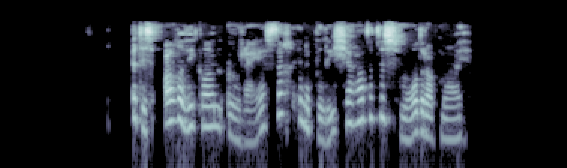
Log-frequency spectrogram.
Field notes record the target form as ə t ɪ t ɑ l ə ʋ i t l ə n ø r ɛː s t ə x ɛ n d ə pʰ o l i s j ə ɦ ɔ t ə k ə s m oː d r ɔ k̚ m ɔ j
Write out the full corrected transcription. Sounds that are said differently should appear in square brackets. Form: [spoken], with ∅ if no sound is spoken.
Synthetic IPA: ə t ɪ [s] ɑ l ə ʋ i [k] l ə n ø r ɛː s t ə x ɛ n d ə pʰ o l i s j ə ɦ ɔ t ə [t] ə s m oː d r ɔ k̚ m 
